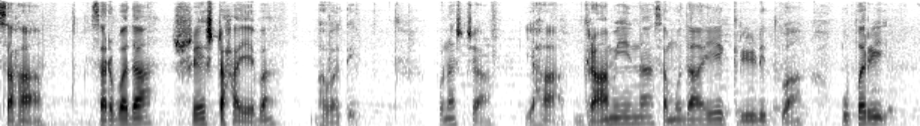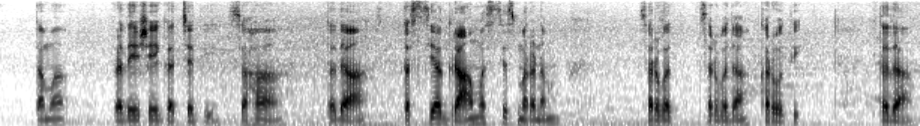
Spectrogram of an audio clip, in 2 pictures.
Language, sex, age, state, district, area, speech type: Sanskrit, male, 18-30, Karnataka, Bagalkot, rural, spontaneous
